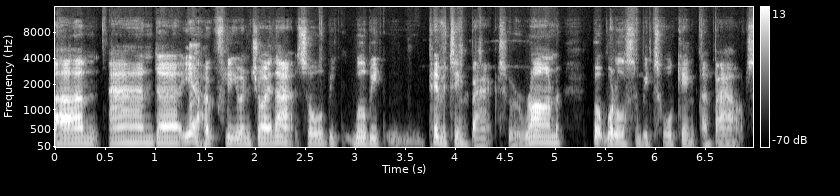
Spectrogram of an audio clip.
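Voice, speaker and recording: A somewhat breathy male voice with lively intonation, on a very clean recording with a silent background. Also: dry, close sound with no echo. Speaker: political commentary show host. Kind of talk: casual chat.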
